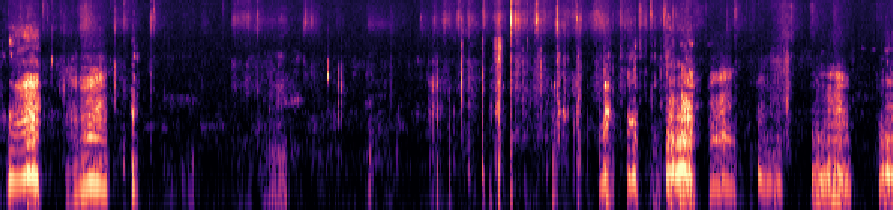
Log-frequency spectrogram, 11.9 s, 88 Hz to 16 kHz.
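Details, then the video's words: Caucasian Shepherds Amy, a 3-month-old female puppy, and Balu, a 21-month-old male, at rough play; deep throaty growls in repeated bursts of about a second, with scuffles, panting and clicks between them. "Caucasian Shepherd Male and female Puppy playing bully ruffian"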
